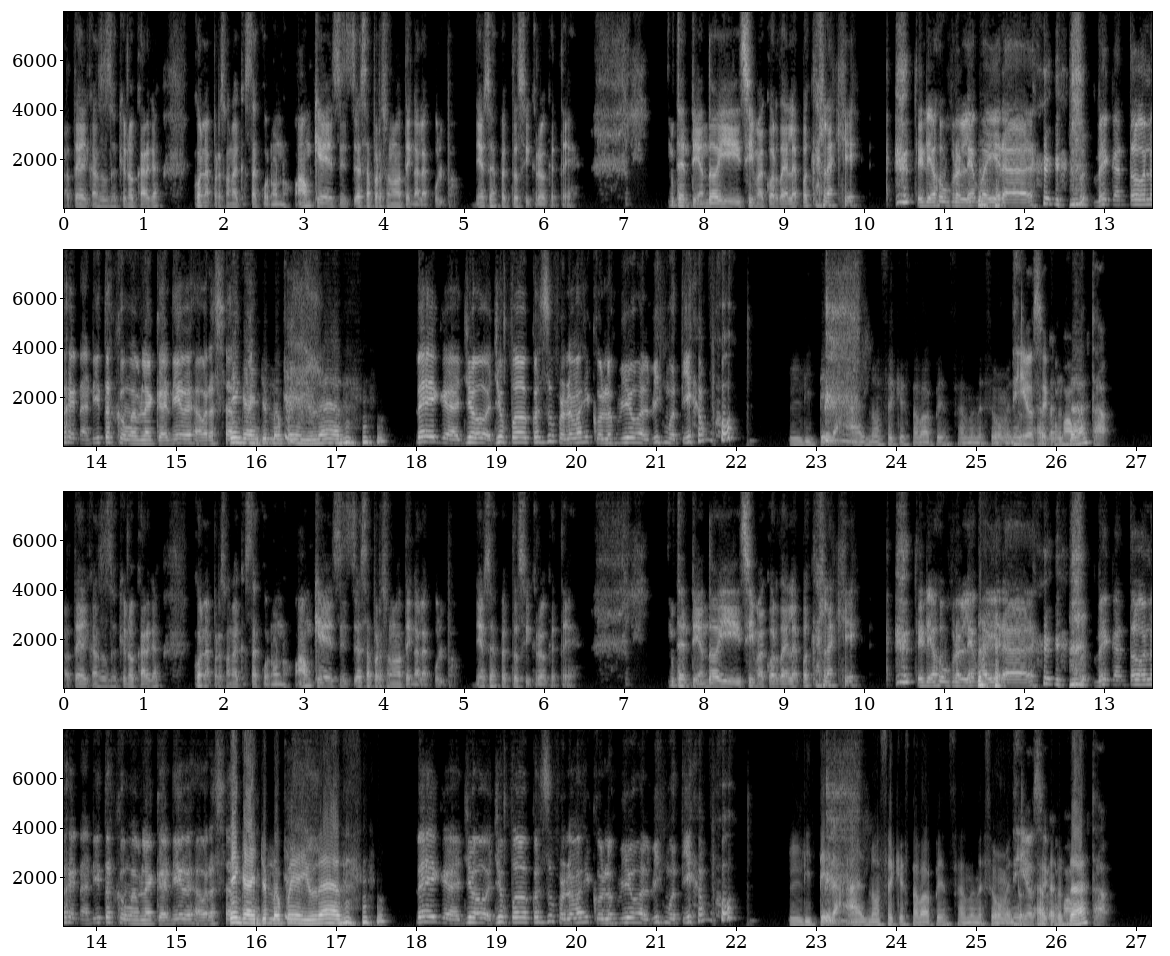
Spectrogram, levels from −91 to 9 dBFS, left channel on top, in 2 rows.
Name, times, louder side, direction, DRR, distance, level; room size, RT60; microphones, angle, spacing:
voice 1, 0.0-7.3 7.6-9.9 10.4-16.0 16.4-16.8 18.0-21.9 23.1-23.5 25.5-26.6, left 3 dB, 25° left, 0.5 m, -29 dB
voice 2, 15.7-17.6 22.7-26.4, right 5 dB, 85° right, 0.4 m, -25 dB
2.8 x 2.3 x 2.2 m
head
